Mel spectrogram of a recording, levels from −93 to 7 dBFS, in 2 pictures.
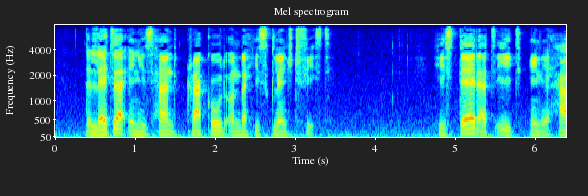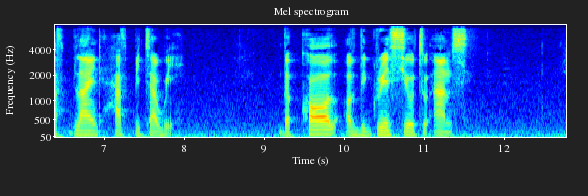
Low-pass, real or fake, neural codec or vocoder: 7.2 kHz; real; none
